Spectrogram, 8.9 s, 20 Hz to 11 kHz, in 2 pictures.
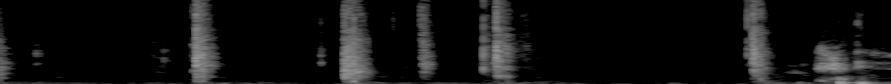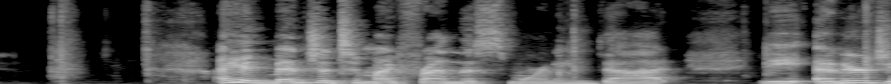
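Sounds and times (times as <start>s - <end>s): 
deck of tarot cards being shuffled: 0.0s - 2.8s, 3.8s - 5.2s, 7.2s - 7.6s
speech: 4.2s - 4.4s, 5.5s - 8.9s.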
